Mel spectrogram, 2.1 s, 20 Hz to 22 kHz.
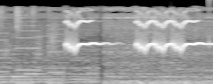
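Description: Electronic sound effects from a Hana Hana Houou-30 pachislot machine: low steady electronic tones, then a whistle-like swooping chirp less than a second in, followed by three quick swoops that trail off into a wavering tone near the end.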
